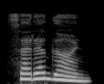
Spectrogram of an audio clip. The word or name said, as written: ಸೆರೆಗಣ್ಣು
